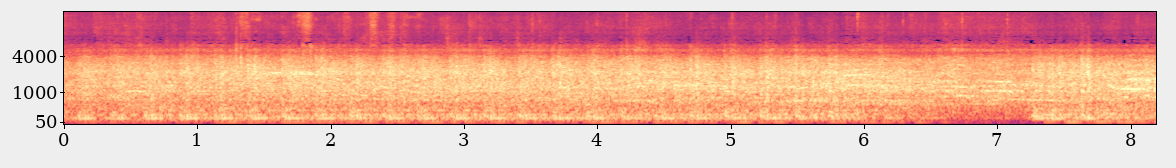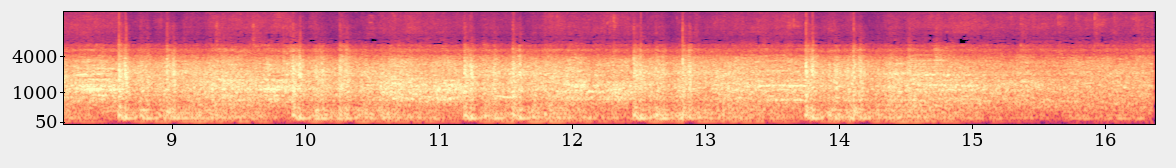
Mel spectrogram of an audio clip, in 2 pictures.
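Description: Music playing over the steady noise of an arena crowd.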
